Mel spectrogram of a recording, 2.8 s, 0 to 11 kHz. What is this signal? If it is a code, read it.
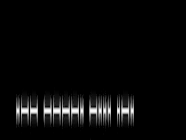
Morse code, heard as a keyed tone, about 36 wpm, 700 Hz. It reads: W9BR
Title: USA Call Signs - 4 Characters - Repeated 3x - 35wpm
